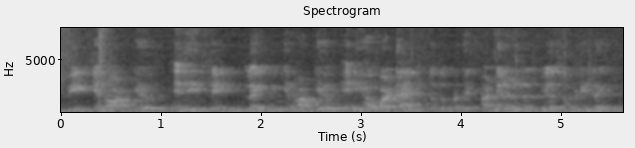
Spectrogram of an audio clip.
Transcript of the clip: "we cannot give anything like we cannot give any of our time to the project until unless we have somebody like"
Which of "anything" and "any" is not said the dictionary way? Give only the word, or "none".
anything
